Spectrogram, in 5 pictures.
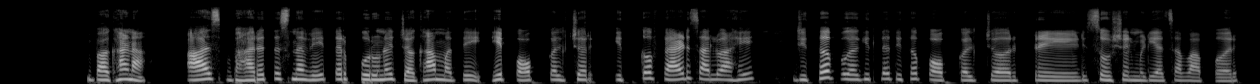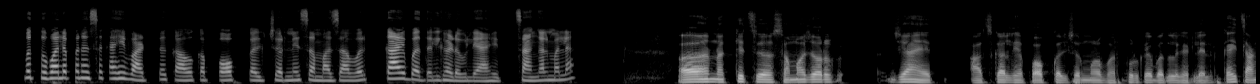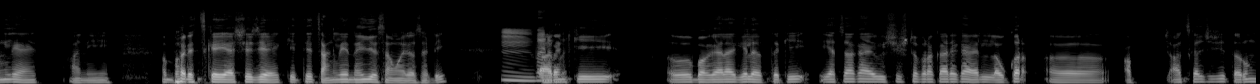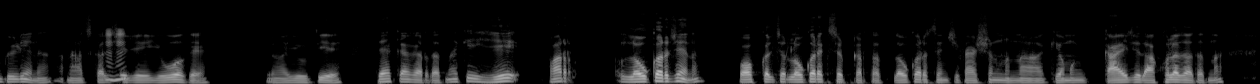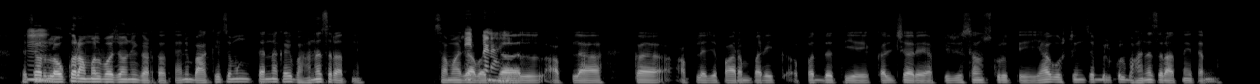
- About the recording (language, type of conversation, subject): Marathi, podcast, पॉप संस्कृतीने समाजावर कोणते बदल घडवून आणले आहेत?
- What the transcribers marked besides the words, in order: in English: "फॅड"; other background noise; tapping; chuckle; laughing while speaking: "बरेच काही असे जे आहे, की ते चांगले नाही आहे समाजासाठी"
